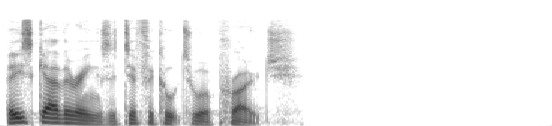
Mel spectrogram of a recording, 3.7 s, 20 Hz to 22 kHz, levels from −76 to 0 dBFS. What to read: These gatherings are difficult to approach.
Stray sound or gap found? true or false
false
